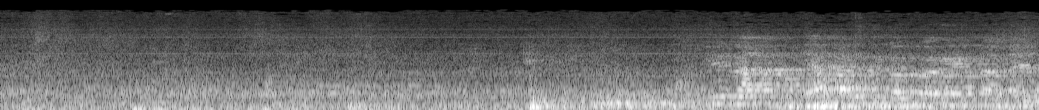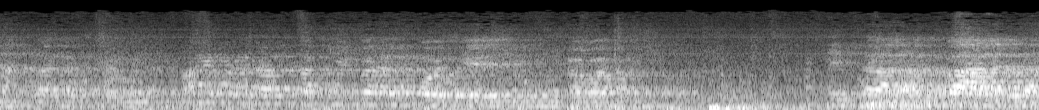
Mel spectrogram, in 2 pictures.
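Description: Bare feet stamp on a wooden floor.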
